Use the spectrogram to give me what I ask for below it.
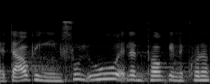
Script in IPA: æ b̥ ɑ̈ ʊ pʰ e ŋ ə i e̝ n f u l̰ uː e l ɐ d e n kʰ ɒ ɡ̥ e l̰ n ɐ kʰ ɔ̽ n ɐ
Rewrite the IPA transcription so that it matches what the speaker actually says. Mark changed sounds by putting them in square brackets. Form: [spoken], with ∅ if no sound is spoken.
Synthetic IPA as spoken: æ [d̥] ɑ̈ ʊ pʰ e ŋ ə i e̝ n f u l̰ uː e l ɐ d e n [pʰ] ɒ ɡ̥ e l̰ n [ə] kʰ ɔ̽ n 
